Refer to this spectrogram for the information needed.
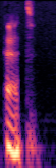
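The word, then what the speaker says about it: et (את): It's a particle that is spelled with an Aleph and a Tav. Aleph Tav, et, is how it's pronounced, that is placed in sentences before the definite direct object of the sentence.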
